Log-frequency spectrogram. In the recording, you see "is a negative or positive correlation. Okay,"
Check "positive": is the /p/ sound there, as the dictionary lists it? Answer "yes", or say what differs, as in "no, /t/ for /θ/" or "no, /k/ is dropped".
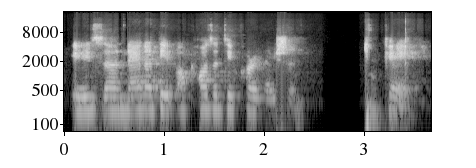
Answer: yes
